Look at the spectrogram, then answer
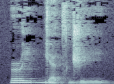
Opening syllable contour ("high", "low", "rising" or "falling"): high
